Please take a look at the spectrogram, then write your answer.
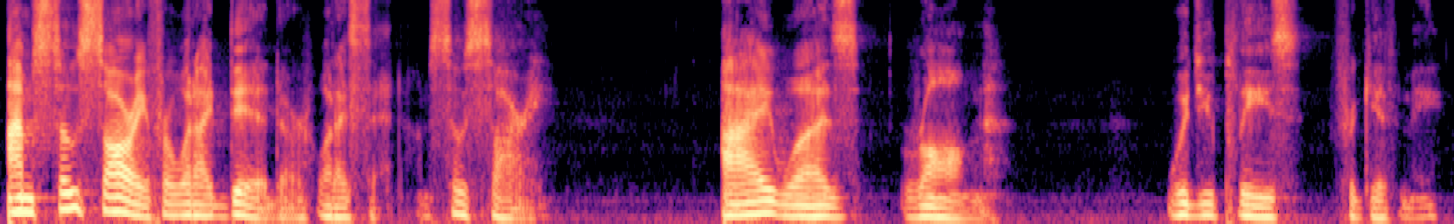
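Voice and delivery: low, soft, slowed-down apology; measured and contrite, each phrase given room; humble apology. Shown as a demonstration. Preacher showing congregation how to ask forgiveness, humbly. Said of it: "This is what it looks like".

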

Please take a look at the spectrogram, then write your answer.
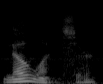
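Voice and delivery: very soft, low answer; small, subdued reply; hushed reply. Acted. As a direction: answer quietly and humbly, voice dropped. Woman's hushed answer to Jesus.

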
